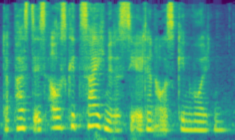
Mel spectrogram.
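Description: Woman narrator, lower voice, clear and even children's audiobook reading. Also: fairly quick, slight background noise. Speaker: author reading her story.

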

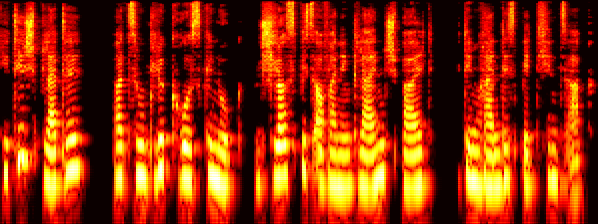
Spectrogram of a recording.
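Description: A woman reading her own children's book aloud, calm and measured. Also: lowish voice, husky. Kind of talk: audiobook narration.

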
